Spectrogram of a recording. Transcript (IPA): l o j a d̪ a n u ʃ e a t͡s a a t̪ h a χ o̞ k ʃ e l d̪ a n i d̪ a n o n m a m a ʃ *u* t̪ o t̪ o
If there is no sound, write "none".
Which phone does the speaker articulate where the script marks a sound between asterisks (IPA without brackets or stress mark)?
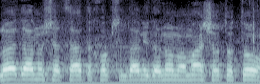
o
